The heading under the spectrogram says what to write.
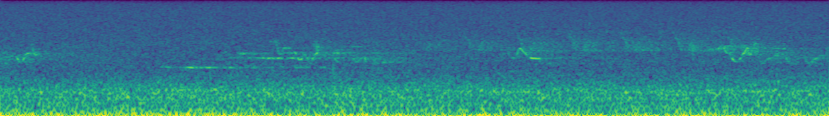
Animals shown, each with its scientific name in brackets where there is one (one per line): Ovenbird (Seiurus aurocapilla)
Red-eyed Vireo (Vireo olivaceus)
Hermit Thrush (Catharus guttatus)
